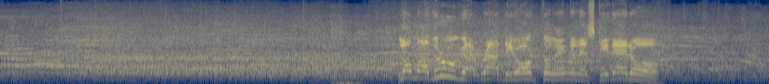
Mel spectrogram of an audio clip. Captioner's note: applause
